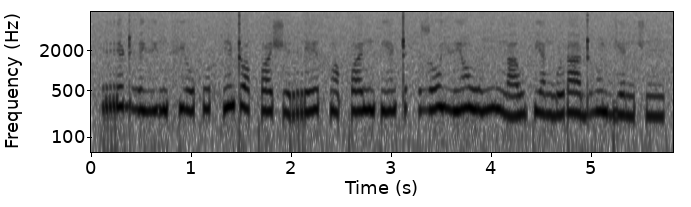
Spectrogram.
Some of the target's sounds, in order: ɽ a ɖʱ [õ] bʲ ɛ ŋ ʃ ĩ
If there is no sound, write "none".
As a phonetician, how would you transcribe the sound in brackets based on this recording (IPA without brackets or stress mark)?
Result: ũ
